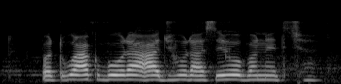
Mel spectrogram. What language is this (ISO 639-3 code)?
mai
